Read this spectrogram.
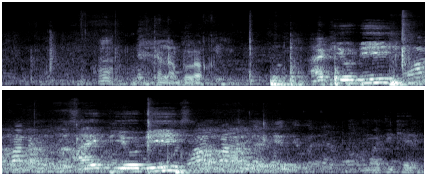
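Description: A man shouts with agitation in a large echoing hall.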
